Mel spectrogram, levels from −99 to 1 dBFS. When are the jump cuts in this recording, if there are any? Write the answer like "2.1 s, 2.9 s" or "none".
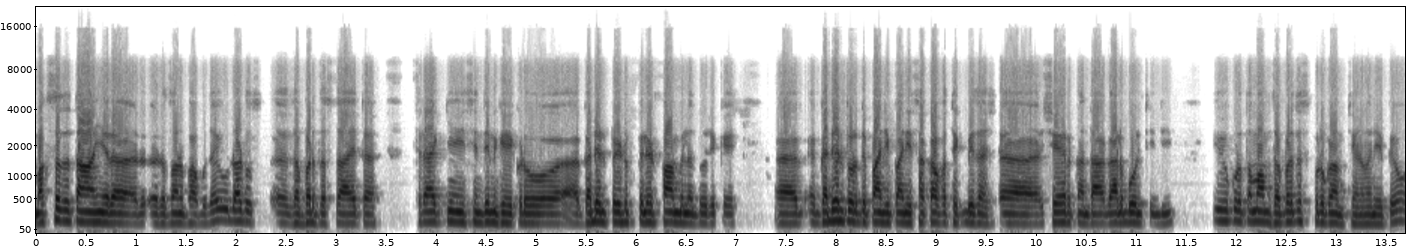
none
